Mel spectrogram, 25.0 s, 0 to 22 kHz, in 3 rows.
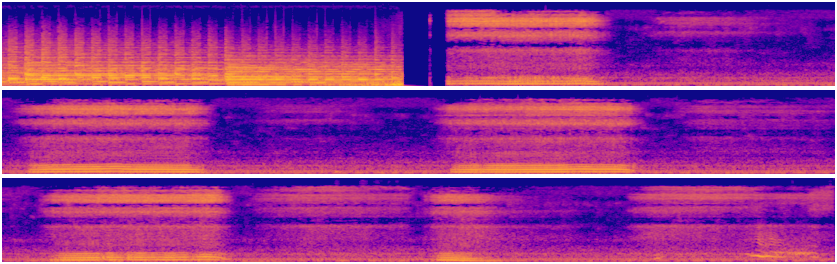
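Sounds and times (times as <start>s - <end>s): person snoring: 4.5s - 6.1s, 8.5s - 10.4s, 12.8s - 14.7s, 17.1s - 21.9s, 23.0s - 24.9s
steady low hum: 4.6s - 24.9s.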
